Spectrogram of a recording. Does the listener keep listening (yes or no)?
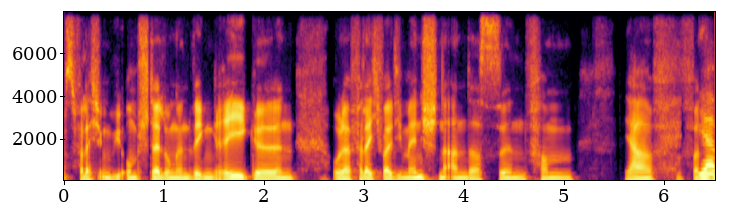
no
